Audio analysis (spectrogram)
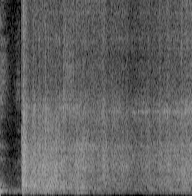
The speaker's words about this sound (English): So let me just blend this up here real quick. Cover your ears.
